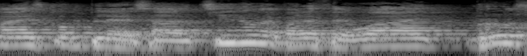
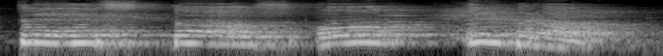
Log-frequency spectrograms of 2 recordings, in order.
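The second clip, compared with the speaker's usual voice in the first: excited countdown; 7 semitones higher, much slower than usual. Real, not acted. Countdown to start improv.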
